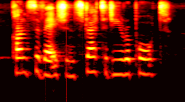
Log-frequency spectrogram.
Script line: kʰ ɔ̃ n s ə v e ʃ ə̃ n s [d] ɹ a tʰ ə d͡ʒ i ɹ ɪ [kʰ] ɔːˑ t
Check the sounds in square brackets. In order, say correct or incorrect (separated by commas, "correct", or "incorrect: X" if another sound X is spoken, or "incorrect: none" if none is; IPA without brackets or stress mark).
incorrect: t, incorrect: pʰ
